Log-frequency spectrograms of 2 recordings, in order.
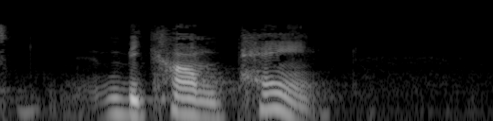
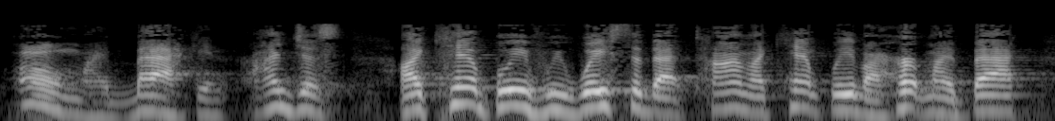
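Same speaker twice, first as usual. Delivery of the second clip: whiny, higher-pitched griping; mock complaining; 3 semitones higher than usual. Second monk griping about his sore back, complaining. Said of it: "He just was complaining".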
